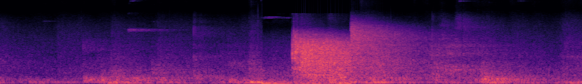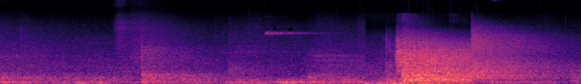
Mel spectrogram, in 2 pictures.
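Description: Feet stamp and shuffle on a wooden floor.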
